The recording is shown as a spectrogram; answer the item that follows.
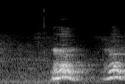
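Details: Dog barking, confused and angry at strange noises made by people nearby: two short, clipped barks about half a second apart, each a brief tonal burst over a quiet background.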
